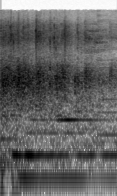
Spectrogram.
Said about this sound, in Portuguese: Palmas para Jesus pelo nosso pastorzão.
